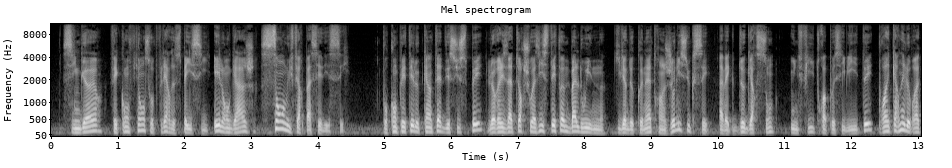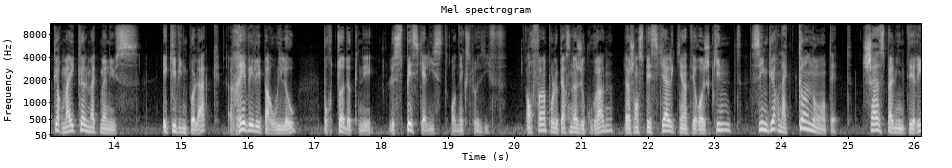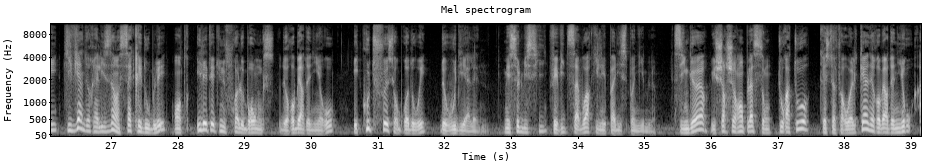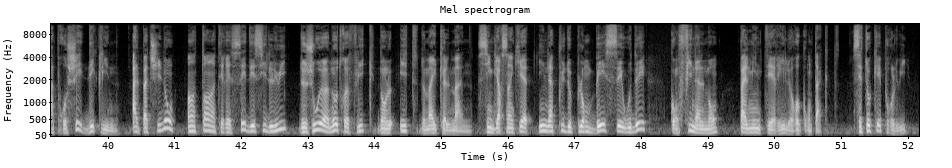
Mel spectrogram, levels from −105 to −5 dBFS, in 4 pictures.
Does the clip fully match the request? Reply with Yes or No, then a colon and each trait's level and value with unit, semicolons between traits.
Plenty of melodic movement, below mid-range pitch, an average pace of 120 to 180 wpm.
No: wide, 6.3 semitones; low, 130 Hz; average, 190 wpm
